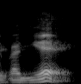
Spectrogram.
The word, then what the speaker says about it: Regnier: And Emilie Regnier, I'm going to assume it's pronounced that way but if I were French, I would say Regnier.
